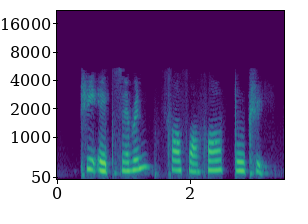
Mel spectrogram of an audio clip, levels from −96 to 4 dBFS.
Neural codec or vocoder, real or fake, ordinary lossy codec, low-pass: codec, 16 kHz, 0.5 kbps, X-Codec, HuBERT features, trained on general audio; fake; MP3, 24 kbps; 5.4 kHz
